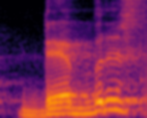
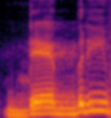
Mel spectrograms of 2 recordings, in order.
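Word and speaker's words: debris: पर अभियोग चलाना एक शब्द ऐसे आता है जिसको देब आर आई एस लिखते हैं डिब्रिस को डिब्रिस नहीं देबारी पढ़ना है और इसका मतलब होता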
